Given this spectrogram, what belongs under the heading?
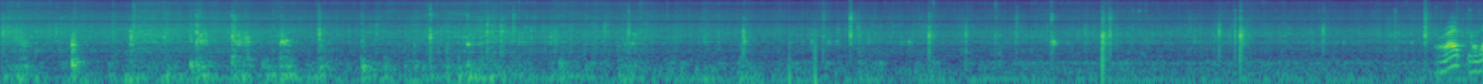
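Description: Chicken feet frying in a pan for adobo give a steady, close sizzle with scattered sharp pops and spatters, plus occasional stirring, throughout with no talking.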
